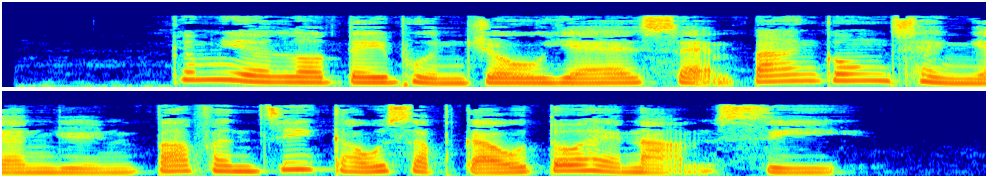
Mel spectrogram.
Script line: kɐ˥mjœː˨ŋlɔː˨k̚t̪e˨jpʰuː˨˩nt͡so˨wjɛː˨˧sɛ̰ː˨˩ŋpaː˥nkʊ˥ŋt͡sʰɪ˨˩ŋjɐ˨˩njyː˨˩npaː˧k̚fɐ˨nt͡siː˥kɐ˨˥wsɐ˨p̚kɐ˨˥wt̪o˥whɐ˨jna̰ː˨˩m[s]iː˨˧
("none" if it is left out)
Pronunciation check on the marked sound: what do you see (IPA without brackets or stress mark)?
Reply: s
